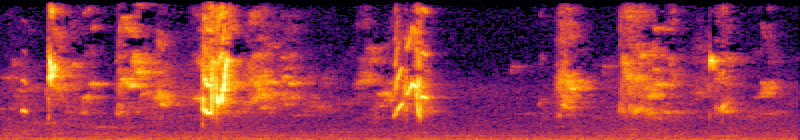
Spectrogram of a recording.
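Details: Chirping from tame lovebirds: scattered high squeaky notes and brief harsh buzzy chatter, one louder rasping burst near the start, calls spaced irregularly over a few seconds.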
